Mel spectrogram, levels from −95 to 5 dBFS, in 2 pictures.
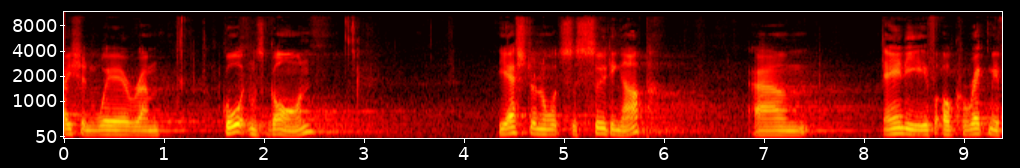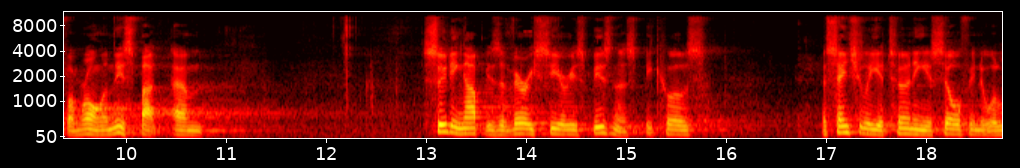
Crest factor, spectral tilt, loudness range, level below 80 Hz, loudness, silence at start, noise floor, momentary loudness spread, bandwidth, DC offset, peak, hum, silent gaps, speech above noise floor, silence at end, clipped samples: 20 dB; -6 dB/octave; 4 LU; -76 dBFS; -31 LUFS; 0 s; -66 dBFS; 21 LU; 11 kHz; under 0.1%; -12 dBFS; none; none; 35 dB; 0 s; under 0.1%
